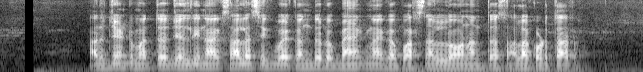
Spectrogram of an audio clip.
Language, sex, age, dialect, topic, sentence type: Kannada, male, 18-24, Northeastern, banking, statement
